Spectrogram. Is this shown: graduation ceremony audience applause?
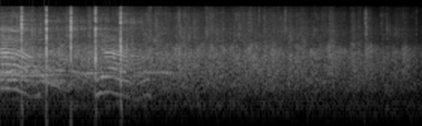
yes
